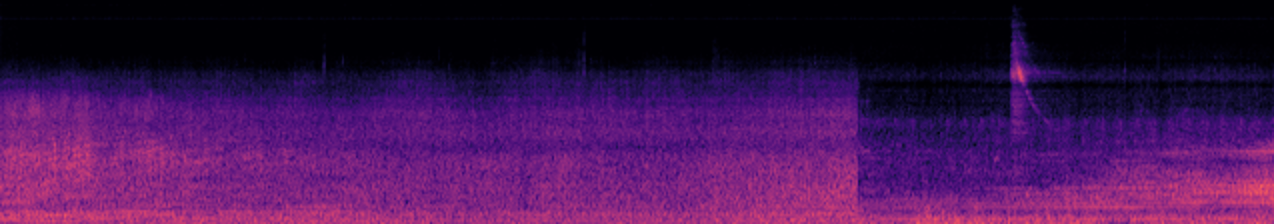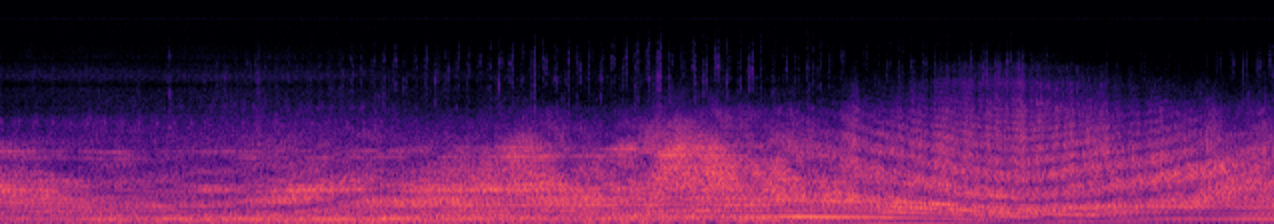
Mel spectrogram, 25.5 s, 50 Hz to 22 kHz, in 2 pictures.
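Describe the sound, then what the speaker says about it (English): A Gloster Gladiator biplane and a Bristol Blenheim fly past at the 1996 Duxford airshow. Their propeller engines drone loud and unbroken, then sweep through a rising and falling pitch as the aircraft pass overhead, with no talking. "Next came the Gloucester Gladiator and the Bristol Blenheim in its new colour scheme"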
